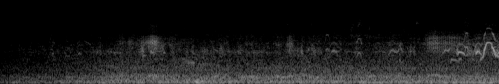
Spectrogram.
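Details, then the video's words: A small group of greater white-fronted geese calling in flight gives scattered high, yelping calls, the clearest a rising-and-falling squeal at the end, over a steady low rumble. "Small Group Of Geese Calling In Flight"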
